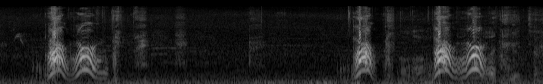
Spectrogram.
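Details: Dog giving a quick pair of sharp barks, then after a three-second lull another double bark and a further pair, each bark bright and slightly rising then falling, with quiet background between.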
